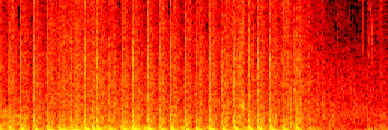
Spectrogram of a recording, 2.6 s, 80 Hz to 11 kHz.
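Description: Rapid automatic gunfire from a World War II era weapon in the Call of Duty: WW2 video game, a dense, loud burst of repeated shots for about two seconds before cutting off abruptly.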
